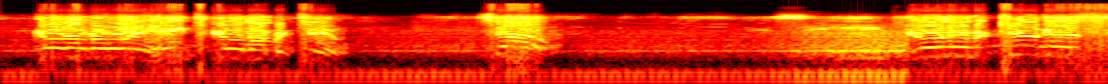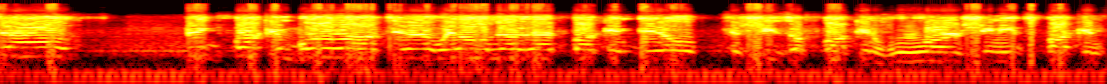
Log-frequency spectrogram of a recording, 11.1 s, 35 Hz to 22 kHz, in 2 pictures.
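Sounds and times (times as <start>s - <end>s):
truck engine rumble: 0.0s - 11.0s
man talking: 0.2s - 1.8s, 2.4s - 2.9s, 4.4s - 11.0s.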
